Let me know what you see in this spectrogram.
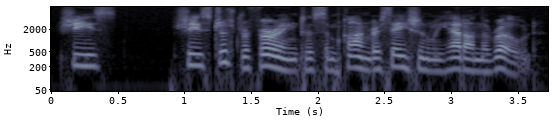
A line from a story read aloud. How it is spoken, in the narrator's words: said Matthew hastily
